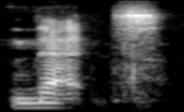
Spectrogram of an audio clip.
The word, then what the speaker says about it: gnats: So the G is silent. Gnats.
